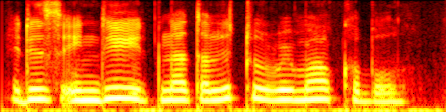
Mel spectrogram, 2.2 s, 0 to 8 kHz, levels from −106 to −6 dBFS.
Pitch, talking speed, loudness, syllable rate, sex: 225 Hz, 190 wpm, -14 LUFS, 6.1 syllables/s, female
